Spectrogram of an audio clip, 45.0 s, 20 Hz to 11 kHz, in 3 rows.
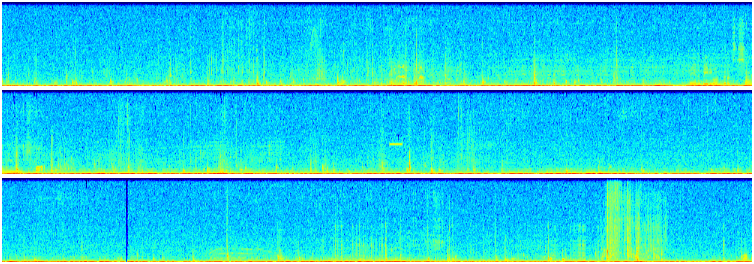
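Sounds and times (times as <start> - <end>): wind and water rumble: 0.0 - 45.0.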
